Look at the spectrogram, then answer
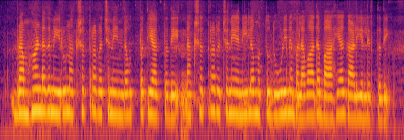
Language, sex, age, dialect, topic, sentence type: Kannada, female, 18-24, Mysore Kannada, agriculture, statement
